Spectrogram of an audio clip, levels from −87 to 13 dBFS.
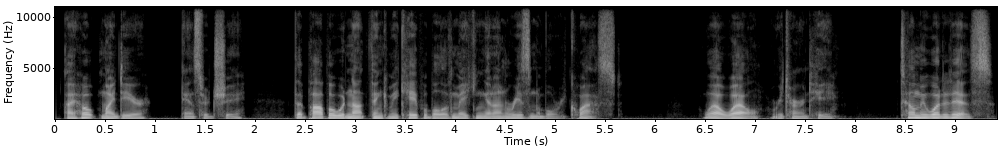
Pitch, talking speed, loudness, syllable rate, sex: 110 Hz, 170 wpm, -21 LUFS, 5.8 syllables/s, male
